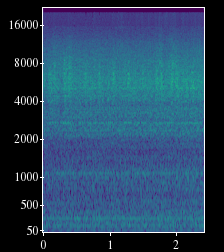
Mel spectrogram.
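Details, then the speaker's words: Powerscreen Premiertrak 400X jaw crusher, unused for months, running during inspection: steady deep rumble with constant engine drone, no banging or knocks; jaw and flywheel running smoothly. "Right, so there's no banging whatsoever. And if I walk away from this, you don't really know that the jaw's running there, do you?"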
